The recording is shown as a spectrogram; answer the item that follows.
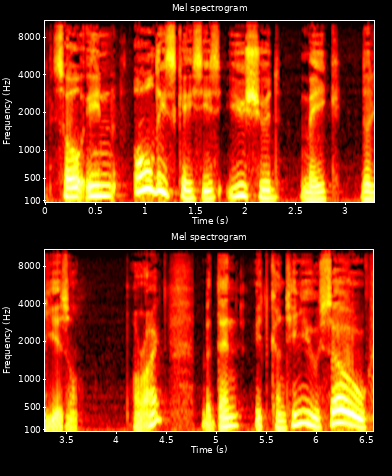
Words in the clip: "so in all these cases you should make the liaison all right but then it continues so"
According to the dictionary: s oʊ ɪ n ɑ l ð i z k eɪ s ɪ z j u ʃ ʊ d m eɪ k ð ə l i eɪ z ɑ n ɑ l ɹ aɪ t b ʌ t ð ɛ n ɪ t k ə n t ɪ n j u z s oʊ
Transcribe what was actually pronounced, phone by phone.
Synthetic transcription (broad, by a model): s oʊ ɪ n ɑ l ð i z k eɪ s ɪ z j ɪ ʃ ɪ d m eɪ k ð ə l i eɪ z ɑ ɑ l ɹ aɪ t b ʌ t ð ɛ n ɪ t k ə n t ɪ n j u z s oʊ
